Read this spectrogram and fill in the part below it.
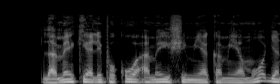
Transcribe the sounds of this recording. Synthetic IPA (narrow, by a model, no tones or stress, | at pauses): lamɛkialipɔkuwaʔamɛiʃimiakamiamɔʄa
